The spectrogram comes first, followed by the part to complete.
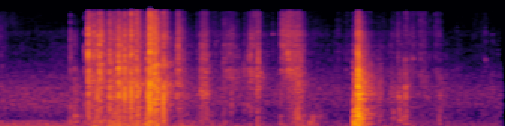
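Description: A deck of oracle cards being shuffled by hand: a dense, rapid flutter of cards about a second in, then a few lighter taps and one sharp snap of the cards about three seconds in.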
